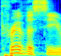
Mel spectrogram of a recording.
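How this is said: The word is said with a British pronunciation. "Which is like the British way of saying it"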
